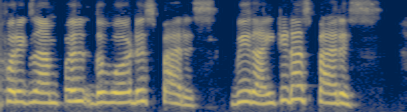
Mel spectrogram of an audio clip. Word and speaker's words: Paris: Emily, she always say Paris. And it's not like they write only Pari. They write it the complete word, but they do not pronounce the last letter.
